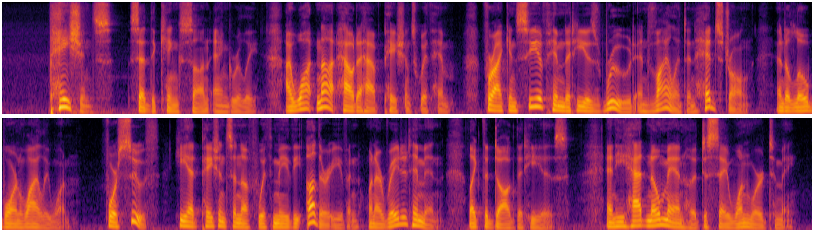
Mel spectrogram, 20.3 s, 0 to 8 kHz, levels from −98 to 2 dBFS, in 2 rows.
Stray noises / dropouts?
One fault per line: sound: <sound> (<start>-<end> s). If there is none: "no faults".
no faults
